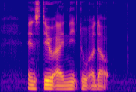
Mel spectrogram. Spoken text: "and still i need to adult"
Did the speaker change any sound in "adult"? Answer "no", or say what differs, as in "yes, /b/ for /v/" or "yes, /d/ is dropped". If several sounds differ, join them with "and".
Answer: yes, /l/ is dropped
